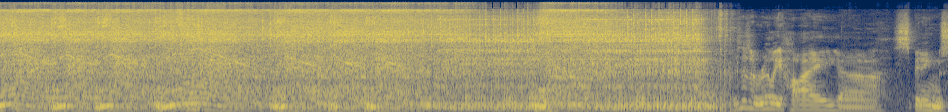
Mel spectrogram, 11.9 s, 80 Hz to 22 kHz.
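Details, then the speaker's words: Chainsaw (270) test-run after servicing and bar/chain tensioning following a big cutting day: loud high-pitched buzz surging smoothly with throttle then settling; revs high, said to be for emissions; normal high-revving run. "apparently it's something to do with the emissions my buddy was telling me there he works at still at the dealership here he says it it spins up really high to keep the emissions down"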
